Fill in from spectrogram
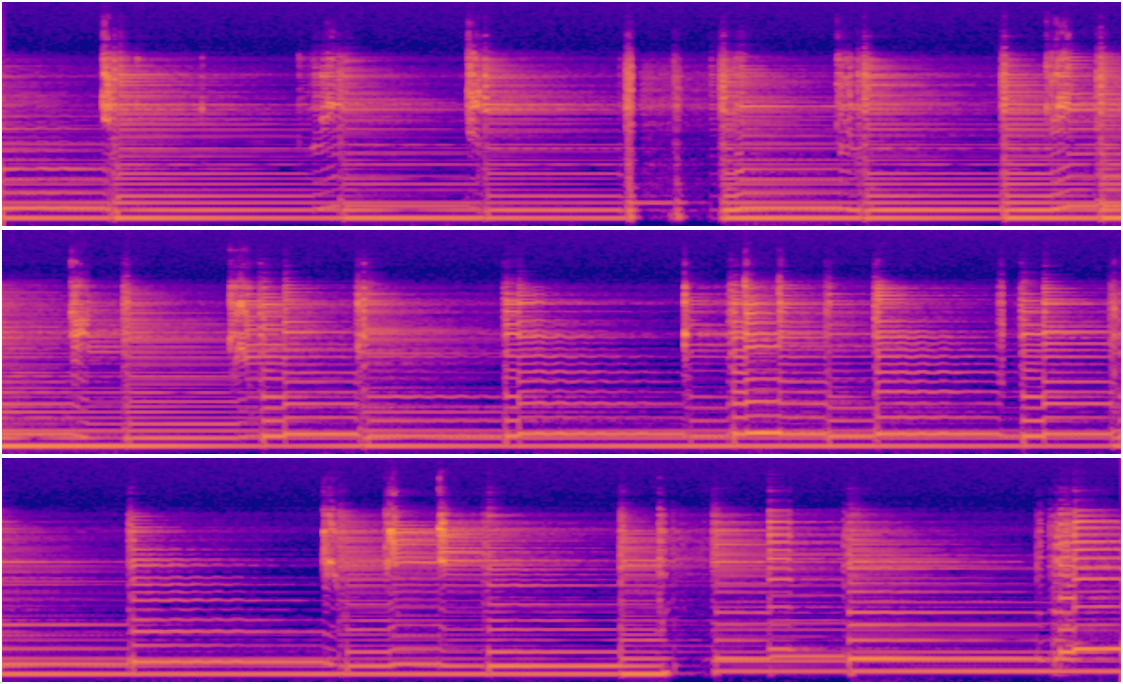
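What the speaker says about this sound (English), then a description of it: "I'm going to try it with a Strat" A distorted Fender Stratocaster electric guitar plays chords and riffs through a Boss Katana amplifier with effects, sustained notes ringing, broken by two brief gaps.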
